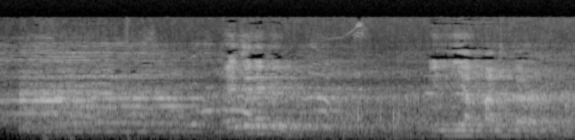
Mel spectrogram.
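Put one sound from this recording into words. A large crowd murmurs and cheers in the distance.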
